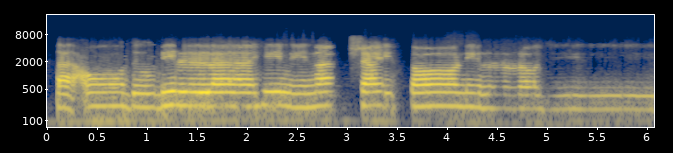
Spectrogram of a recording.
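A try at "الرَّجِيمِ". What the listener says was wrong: Oke, jangan zim, ya. Zim berubah artinya, ya. Nirrajim. Nirrajim. Ja ya.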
